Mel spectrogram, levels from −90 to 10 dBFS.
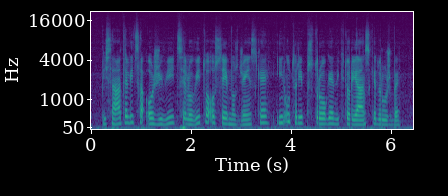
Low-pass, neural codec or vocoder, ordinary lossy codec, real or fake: none; vocoder, 44.1 kHz, 128 mel bands, Pupu-Vocoder; none; fake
